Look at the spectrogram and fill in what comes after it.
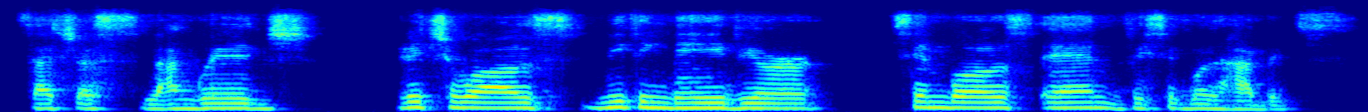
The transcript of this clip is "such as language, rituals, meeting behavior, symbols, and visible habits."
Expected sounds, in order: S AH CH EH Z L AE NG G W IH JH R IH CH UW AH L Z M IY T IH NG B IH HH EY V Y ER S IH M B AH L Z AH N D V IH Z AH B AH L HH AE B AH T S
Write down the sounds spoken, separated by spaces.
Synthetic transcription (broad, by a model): S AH CH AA S L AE NG G W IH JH R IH CH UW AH L S M IY T IH NG B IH HH EY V Y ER S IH M B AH L S AH N D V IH S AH B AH L HH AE B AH T S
